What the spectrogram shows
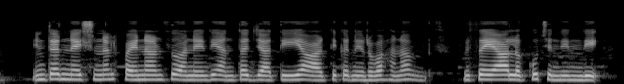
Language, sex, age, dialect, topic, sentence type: Telugu, female, 18-24, Southern, banking, statement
